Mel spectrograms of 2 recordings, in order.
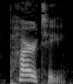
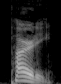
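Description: First: The T is a crisp, fully released stop. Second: The T is a quick flap after R. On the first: "they'll pronounce the T as a true T" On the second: "we give it a flap T sound with an R before it"

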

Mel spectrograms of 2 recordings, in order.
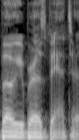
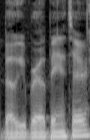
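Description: First: An S sound is pronounced at the end of Bros. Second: No S sound is pronounced at the end of Bro. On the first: "I'm trying to really like pronounce the S" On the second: "We always just say Bogey Bro banter"

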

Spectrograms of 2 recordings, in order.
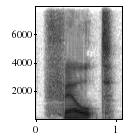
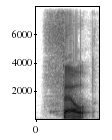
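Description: First: The L and T are both pronounced clearly. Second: The L is dark and the T is stopped. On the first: "you would say the L and the T clearly" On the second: "changes the sounds of the L and the T"

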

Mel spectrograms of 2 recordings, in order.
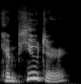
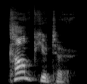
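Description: First: The stress is on the middle syllable. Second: The stress is not on the middle syllable. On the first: The speaker calls it right. "the heavier stress is on the middle syllable" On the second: The speaker calls it wrong. "We don't say computer or computer"

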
